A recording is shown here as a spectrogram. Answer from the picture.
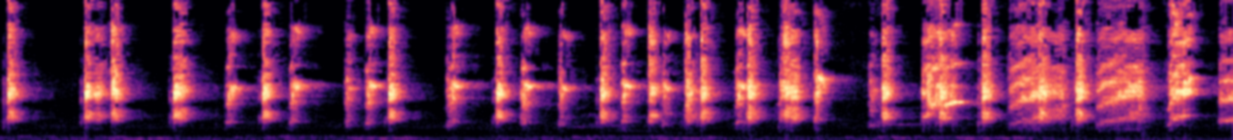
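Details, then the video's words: Lovebirds in a cage setup give a fast, dense series of sharp high chirps, some doubled or clustered, with almost no pause across six seconds and faint low rustling underneath. "Lovebird setup | Birds chirping sound"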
